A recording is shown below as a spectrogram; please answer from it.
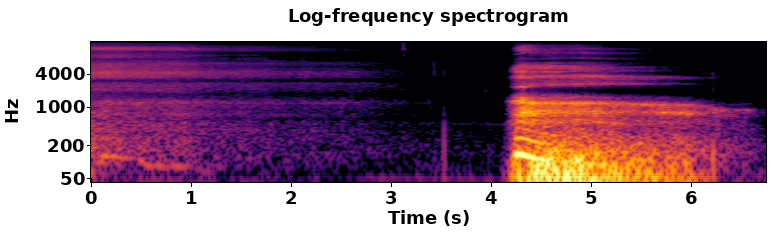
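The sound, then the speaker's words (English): A deep breath in and out: a long, soft inhale that gradually fades, a short pause with a couple of tiny clicks, then a loud, breathy exhale that slowly trails away. “Take a deep breath in with me.”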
